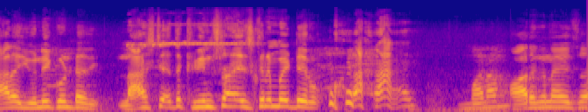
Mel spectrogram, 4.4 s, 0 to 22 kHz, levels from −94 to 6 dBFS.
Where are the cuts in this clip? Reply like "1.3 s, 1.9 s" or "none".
3.5 s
